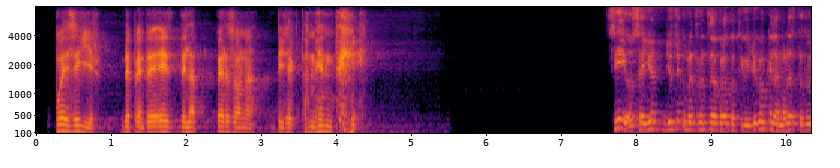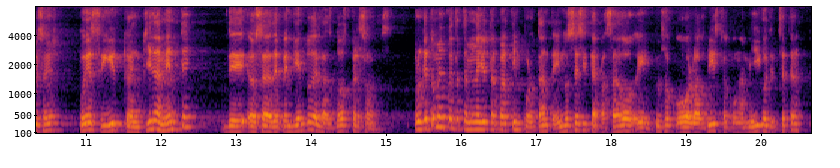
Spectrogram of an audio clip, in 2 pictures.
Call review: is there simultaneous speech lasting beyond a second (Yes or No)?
No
